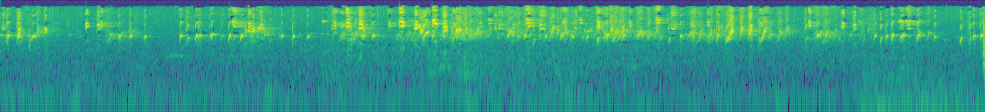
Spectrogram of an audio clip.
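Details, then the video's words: Goldfinch in song: lively, fast chattering twitters and sharp chirps in an almost unbroken stream over a steady high buzzy tone, with a few short gaps between outbursts. "Goldfinch Singing and Song Compilation"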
